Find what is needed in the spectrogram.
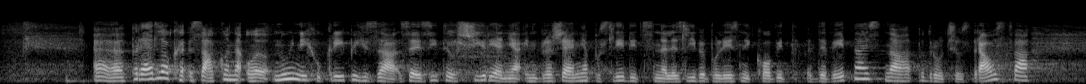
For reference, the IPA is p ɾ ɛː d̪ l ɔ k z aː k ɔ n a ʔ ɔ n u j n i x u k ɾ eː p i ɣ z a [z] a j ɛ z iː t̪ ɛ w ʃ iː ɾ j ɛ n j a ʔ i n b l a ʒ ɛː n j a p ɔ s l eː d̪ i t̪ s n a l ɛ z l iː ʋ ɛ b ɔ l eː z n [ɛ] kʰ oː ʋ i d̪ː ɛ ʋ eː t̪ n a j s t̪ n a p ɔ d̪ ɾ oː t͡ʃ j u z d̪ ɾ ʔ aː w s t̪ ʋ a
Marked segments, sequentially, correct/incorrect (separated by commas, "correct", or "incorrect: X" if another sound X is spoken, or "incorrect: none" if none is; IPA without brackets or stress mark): correct, incorrect: i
